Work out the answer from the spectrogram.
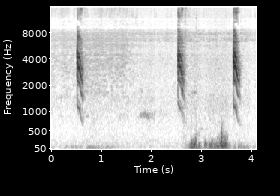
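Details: Long-tailed shrike toet-toet lure call meant to make other cendet sing: three sharp, rasping falling notes, with a short low rumbling noise between the last two.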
